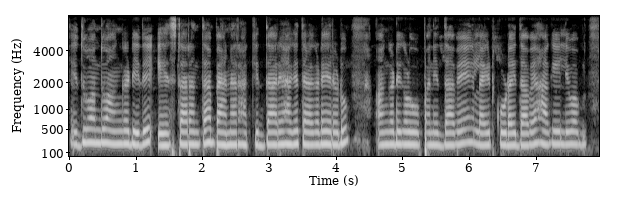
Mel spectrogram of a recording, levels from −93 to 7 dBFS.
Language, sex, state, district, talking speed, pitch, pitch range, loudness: Kannada, female, Karnataka, Bidar, 160 wpm, 225 Hz, 220-235 Hz, -17 LUFS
